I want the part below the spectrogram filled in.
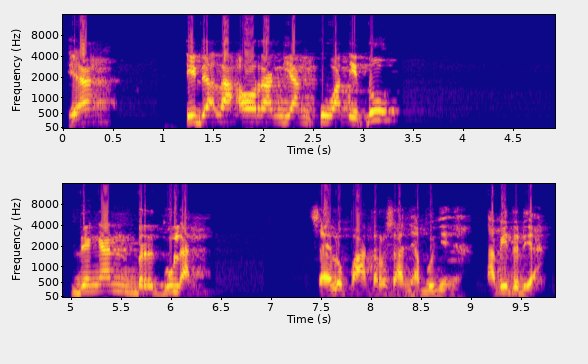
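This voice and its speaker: A man's voice: high voice, slow pace, long pauses, dull audio. A male religious teacher with a Medan Indonesian accent giving an Islamic study sermon, explaining Arabic terms and acting out quoted speech. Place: mosque study gathering.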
